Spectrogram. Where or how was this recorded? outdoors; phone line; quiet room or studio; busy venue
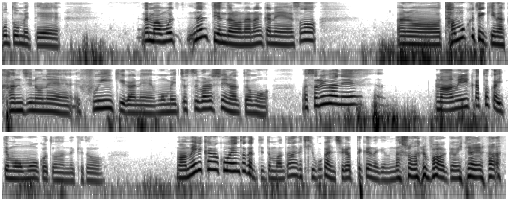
outdoors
